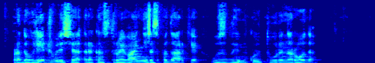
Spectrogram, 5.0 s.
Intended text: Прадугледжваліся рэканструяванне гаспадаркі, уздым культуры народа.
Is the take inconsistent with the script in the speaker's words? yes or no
no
